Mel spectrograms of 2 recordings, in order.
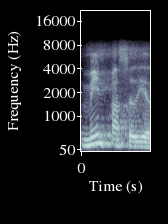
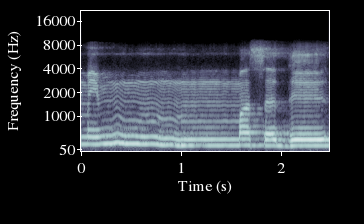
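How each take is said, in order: First: The n and m are said separately. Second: The n merges into a nasal, held m. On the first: The speaker calls it wrong. "മിൻ മസദ് എന്നല്ല" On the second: The speaker calls it right. "ഇദ്ഗാം ചെയ്യണം"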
